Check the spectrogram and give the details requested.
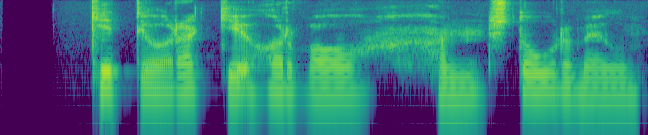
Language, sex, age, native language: Icelandic, female, 13, Icelandic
